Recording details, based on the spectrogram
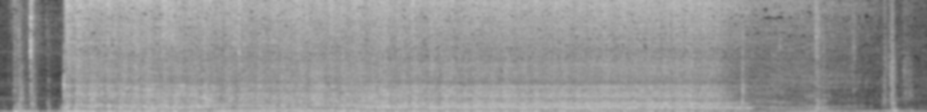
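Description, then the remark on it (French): A heating food processor blends chili peppers with two tablespoons of sunflower oil, with a loud, steady motor whir and a faint tonal hum for about five seconds, then cuts off, leaving a quieter tail and a short clatter. “Et hop, et c'est parti dans le mixeur.”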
